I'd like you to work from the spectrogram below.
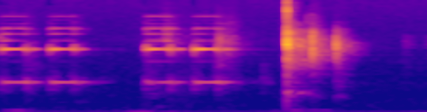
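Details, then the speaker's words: WEINMANN MEDUMAT Transport ventilator powered on with test lung connected before a function check; quick bursts of high electronic beeps, then a short rising chirp sequence as its start-up alarm tone. "For this, first connect the test lung to the host system, turn on the device,"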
